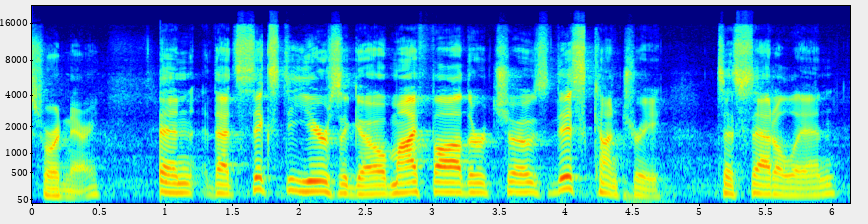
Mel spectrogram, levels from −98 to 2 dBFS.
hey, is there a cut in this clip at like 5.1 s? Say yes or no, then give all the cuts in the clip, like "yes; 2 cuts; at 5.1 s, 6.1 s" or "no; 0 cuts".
no; 1 cut; at 1.0 s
